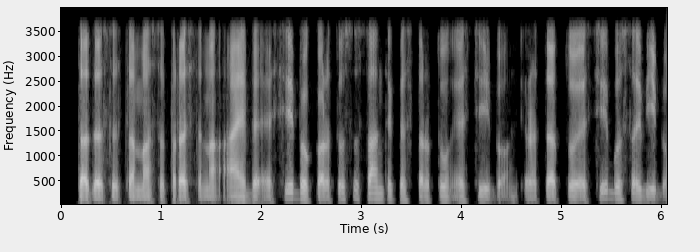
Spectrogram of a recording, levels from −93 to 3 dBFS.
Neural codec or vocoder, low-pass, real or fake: none; 3.6 kHz; real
